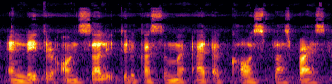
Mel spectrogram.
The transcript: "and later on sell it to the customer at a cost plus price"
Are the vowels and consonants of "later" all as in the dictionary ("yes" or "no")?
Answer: yes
